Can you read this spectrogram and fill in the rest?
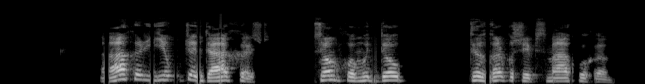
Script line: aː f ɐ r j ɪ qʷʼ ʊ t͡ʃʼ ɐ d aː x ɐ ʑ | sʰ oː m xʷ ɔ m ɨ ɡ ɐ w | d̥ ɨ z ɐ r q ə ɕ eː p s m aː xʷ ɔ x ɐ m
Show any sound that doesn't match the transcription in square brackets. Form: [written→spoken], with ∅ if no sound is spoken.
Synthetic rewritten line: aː [f→x] ɐ r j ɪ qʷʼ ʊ t͡ʃʼ ɐ d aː x ɐ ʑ | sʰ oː m xʷ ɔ m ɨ [ɡ→d] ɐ w | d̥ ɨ [z→ʁ] ɐ r q ə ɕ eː p s m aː xʷ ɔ x ɐ m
